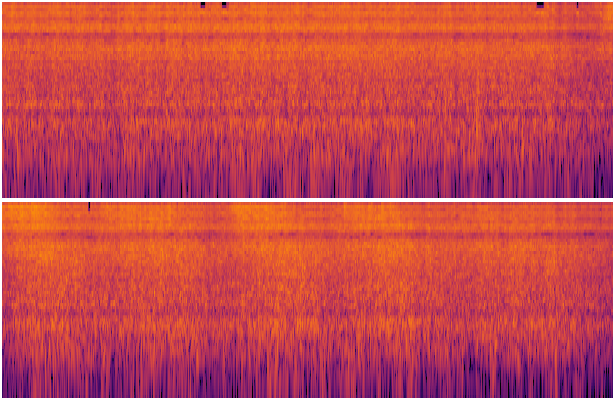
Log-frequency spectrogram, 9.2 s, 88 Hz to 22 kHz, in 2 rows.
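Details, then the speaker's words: 1978 Mercury Marquis Brougham 400 V8, long sitting, newly fitted fuel pump and filter, revved while strapped on a trailer: ragged, stumbling beat instead of an even drone; missing badly and running rough, some spitting. "missing pretty bad I did check the oil and water too by the way don't sound too bad it doesn't sound like it's missing back here but it seems like it's running rough up there now"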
